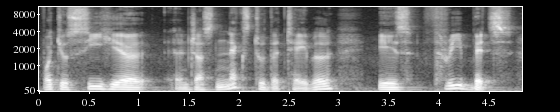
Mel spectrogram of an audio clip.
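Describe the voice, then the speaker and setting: Very deep, creaky-voiced man lecturing. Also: lively intonation, takes it slowly. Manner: methodical, step-by-step explaining with emphatic repetition. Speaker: university lecturer. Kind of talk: explanatory recorded slide lecture.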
